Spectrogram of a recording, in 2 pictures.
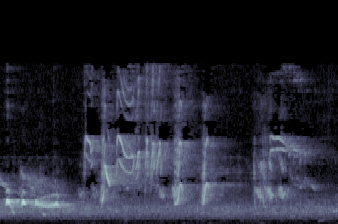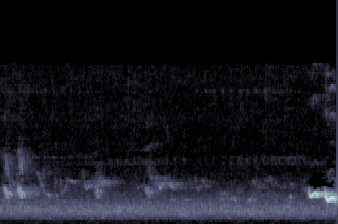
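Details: Male Song Thrush calling from a chestnut treetop, inland Kapiti, New Zealand: fainter, varied high squeaky and twittering phrases over a soft hiss, ending with a louder clear whistled note.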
